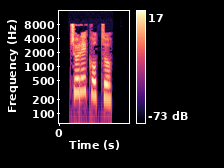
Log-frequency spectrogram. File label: Black seed turkish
